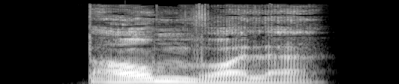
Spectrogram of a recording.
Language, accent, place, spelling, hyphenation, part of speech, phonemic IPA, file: German, Germany, Berlin, Baumwolle, Baum‧wol‧le, noun, /ˈbaʊ̯mˌvɔlə/, De-Baumwolle.ogg
- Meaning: 1. cotton (plant) 2. cotton (thread or fabric made from said plant)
